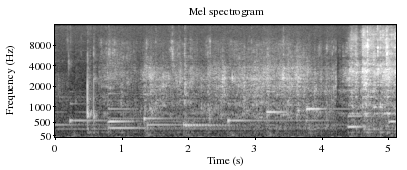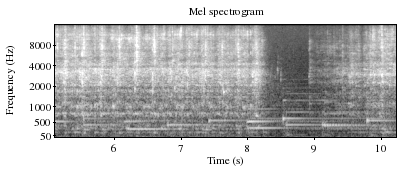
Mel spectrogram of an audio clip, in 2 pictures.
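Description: Spoon stirring salt into water in a stainless steel bowl to dissolve it into brine: a steady watery swishing that grows louder about four seconds in and stops near eight seconds. Light background music with a simple melody plays throughout.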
